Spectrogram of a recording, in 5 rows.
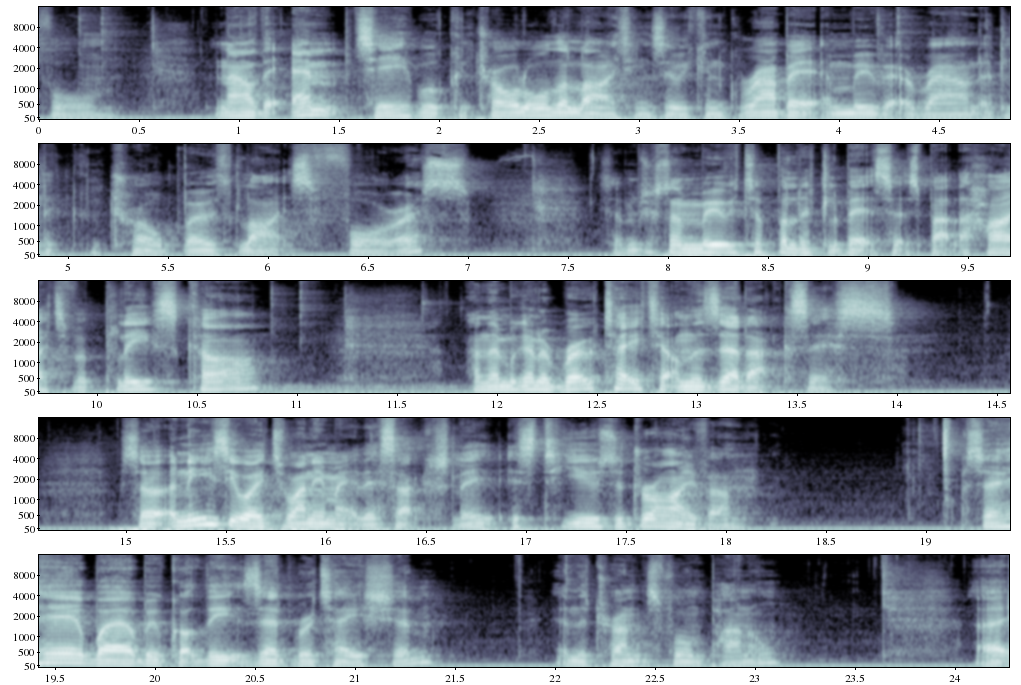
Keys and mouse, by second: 0.2 click, 1.0 click, 2.7 g, 4.2 click, 5.5-6.8 drag, 7.9 g, 8.3 z, 10.9 click, 12.6 r, 13.0 z, 15.3 Escape, 16.7 n, 18.9-20.6 drag.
